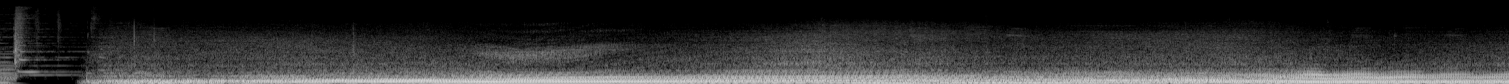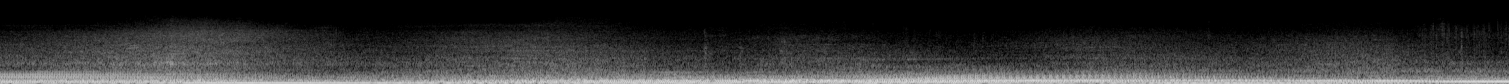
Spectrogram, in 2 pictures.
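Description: Car engine running at a steady cruise, its drone rising and falling gently in pitch with throttle, over low road rumble.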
